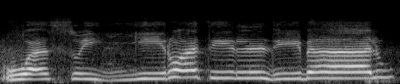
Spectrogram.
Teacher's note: سین کی سیٹی، سین کی خاص صفت ہے، سین کی سیٹی پرومیننٹ رکھنی ہے۔ سین میں اگر سیٹی نہیں ہوگی تو یہ سا بن جائے گا، ٹھیک ہے، حرام غلطی ہو جائے گی، لفظ کا مطلب بدل جائے گا۔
